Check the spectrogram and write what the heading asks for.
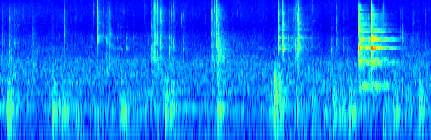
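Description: A metal flower cookie cutter being pushed down through a slice of pineapple in a glass bowl: scattered small clicks and knocks, then a brief ringing clink of metal against the glass near the end.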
